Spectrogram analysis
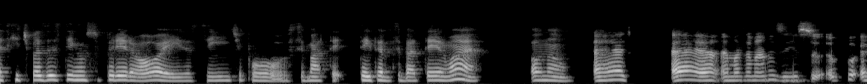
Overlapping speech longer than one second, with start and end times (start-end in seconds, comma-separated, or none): none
